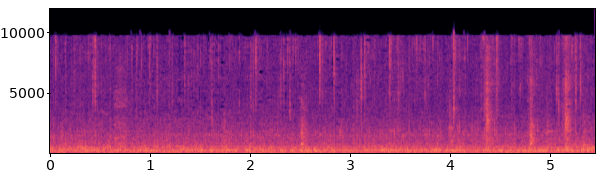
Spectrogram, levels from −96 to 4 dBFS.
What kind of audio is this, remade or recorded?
recorded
